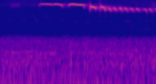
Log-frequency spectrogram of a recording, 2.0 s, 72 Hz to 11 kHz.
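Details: Eurasian blue tit in a garden in Weener, East Frisia, far northwestern Germany, April 2021: a very high, thin drawn-out note breaking into a quick, slightly falling trill of about a dozen pulses, over faint hum.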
